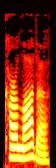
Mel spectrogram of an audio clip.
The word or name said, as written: carlotta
